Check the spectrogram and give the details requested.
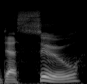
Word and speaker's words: desu: And it's also spelled desu, not des, though it is pronounced des.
